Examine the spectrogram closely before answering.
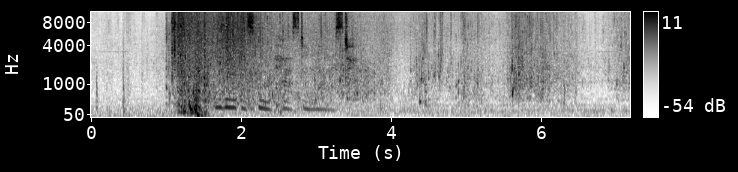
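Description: Water splashes loudly as someone plunges in and swims.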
